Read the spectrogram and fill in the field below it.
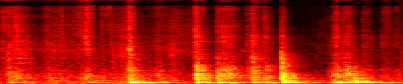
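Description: A metal plate scrapes as it is lifted away.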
